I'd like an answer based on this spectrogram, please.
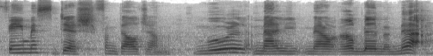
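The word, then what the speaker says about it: Marinières: Today we're cooking up the most famous dish from Belgium, Moules Marinieres, right? Marinieres.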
